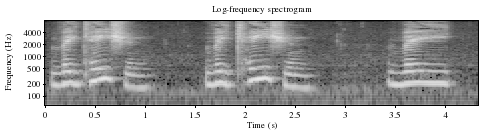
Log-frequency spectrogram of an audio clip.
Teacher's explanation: 음은 살짝 올라가면서 vacation 강세는 넣어지지만 호흡과 발성은 변함이 없습니다.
